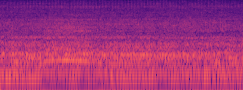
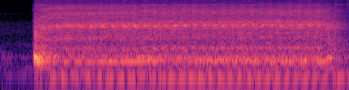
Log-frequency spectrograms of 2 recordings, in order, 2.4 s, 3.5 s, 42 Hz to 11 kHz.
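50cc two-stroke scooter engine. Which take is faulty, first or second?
second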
